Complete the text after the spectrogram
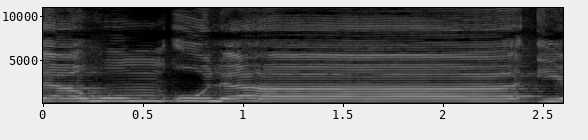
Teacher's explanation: یہاں پہ میں نے اولائی پڑھا ہے، واو یہاں پہ سائلنٹ ہے. ٹھیک ہے، یہ واو جو ہے یہاں پہ نہیں پڑھا جائے گا.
